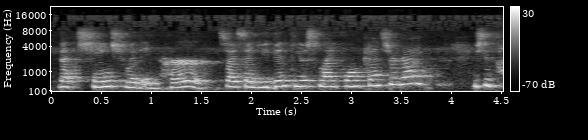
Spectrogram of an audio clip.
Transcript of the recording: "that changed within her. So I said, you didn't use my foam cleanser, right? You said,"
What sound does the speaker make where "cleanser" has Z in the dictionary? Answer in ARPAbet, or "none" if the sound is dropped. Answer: S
